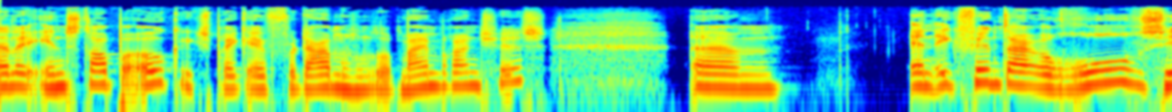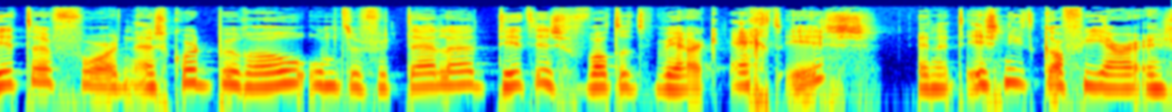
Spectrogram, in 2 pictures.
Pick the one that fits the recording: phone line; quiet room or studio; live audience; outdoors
quiet room or studio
